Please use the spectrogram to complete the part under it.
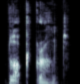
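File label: "block grant", British English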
